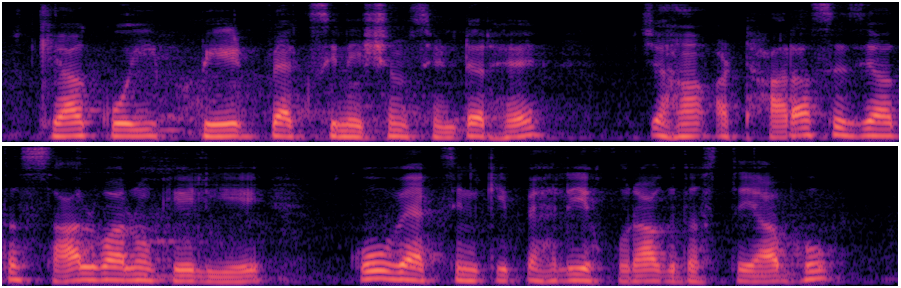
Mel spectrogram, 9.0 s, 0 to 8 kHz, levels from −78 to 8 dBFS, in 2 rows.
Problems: constant background noise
